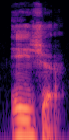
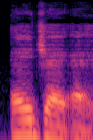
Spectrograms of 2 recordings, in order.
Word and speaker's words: Aja: David Aja, A-J-A, sorry, David Aja.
